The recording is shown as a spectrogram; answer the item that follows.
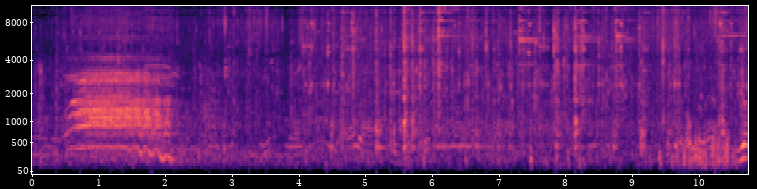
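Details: Belgian draft horse at a plowing day organised by a draft horse association in Nederokkerzeel, Belgium, on 27 March 2022: one loud, harmonic whinny lasting over a second, followed by clattering, voices and field noise.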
